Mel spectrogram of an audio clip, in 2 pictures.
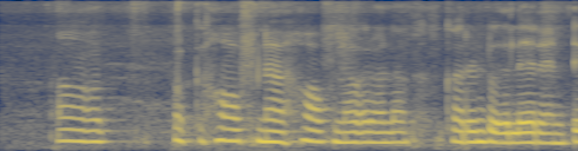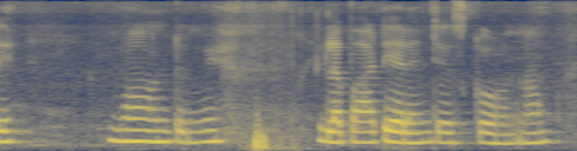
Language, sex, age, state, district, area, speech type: Telugu, female, 30-45, Andhra Pradesh, Nellore, urban, spontaneous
